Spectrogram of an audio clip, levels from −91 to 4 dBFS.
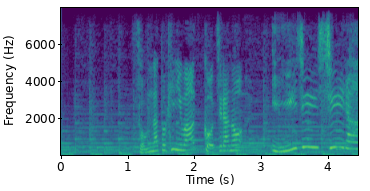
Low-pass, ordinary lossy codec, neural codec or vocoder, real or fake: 7.2 kHz; Opus, 24 kbps; none; real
